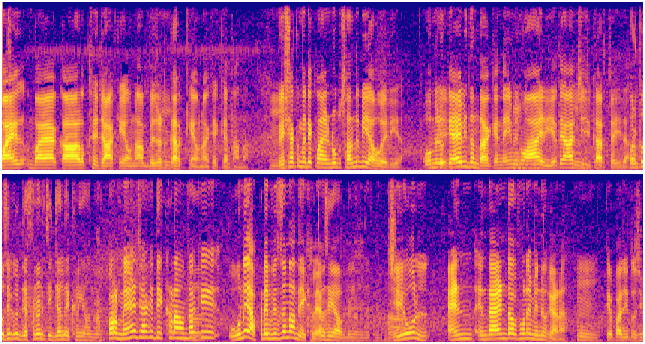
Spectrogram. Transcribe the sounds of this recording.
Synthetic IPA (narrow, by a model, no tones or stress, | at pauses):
aːeʋaːkaːɾʊt̪ʰːeːd͡ʒaːkeːaːnãːbɪzɪʈkəɾkeːãːnãːkekɛːt̪a̰ːna̰ː | beːʃəkmeːɾeːklaːɪ̃ɳʈnũːpəsənd̪biːaːɦoːeːɾɪ̰ːa̰ː | oːmɛːnũːkɛːʋiːd̪ɪnd̪aːkeneĩːmɛ̃ːnũːaːeːɾiːɛːt̪eːaːt͡ʃiːd͡ʒkəɾt͡ʃa̰ːḭːd̪a̰ːpəɾt̪ʊsĩːkʊt͡ʃʰɖɪpʰɾəɳʈt͡ʃiːd͡ʒãːd̪ɪkʰɽĩãɦʊ̃ndĩpəɾmɛ̃ːd͡ʒaːkeːd̪eːkʰɽ̃aːɦʊ̃nd̪aːkɪoːnẽːaːpɳeːʋɪzənːãːd̪eːkʰlja̰sĩːaːpd̪enaːd̪ekʰːd͡ʒeːoː | ɛ̃ɳɖɪnd̪aːɛ̃ːɳɖɔːfʰoːnẽːmɛːnũːkɛ̰ːɽ̃a̰ːkɪpaːd͡ʒiːt̪ʊsĩː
